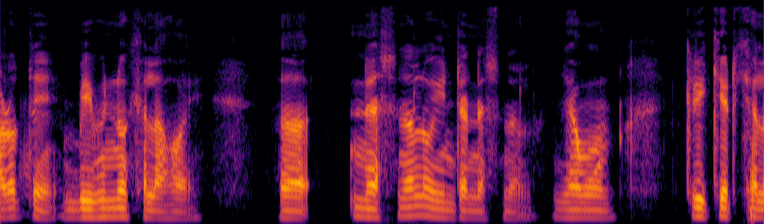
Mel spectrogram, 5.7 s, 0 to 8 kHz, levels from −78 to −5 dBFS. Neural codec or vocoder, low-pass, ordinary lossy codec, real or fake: none; 7.2 kHz; MP3, 48 kbps; real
